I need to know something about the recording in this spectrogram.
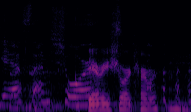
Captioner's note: laughing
